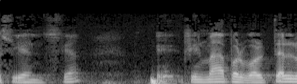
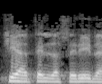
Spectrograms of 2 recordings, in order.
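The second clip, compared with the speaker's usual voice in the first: laughing, louder, mocking her own poem; reciting through laughter; 2 semitones higher, 9 dB louder than usual. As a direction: poema recitado entre risas, más fuerte. Recitando su poema ridículo entre risas. (declamando riéndose de sí misma)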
